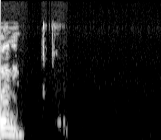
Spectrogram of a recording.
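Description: A man's voice ends a short question, then the line goes dead silent apart from two faint clicks about half a second in.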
